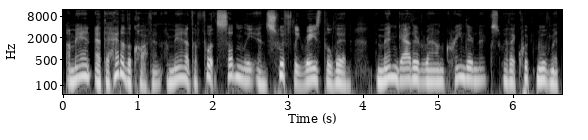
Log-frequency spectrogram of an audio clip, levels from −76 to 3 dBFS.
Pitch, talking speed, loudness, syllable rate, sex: 135 Hz, 270 wpm, -18 LUFS, 6.5 syllables/s, male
